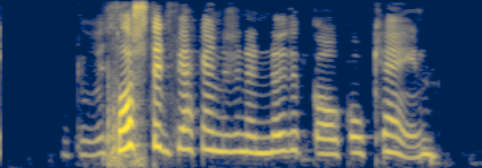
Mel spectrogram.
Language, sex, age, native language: Icelandic, male, 10, Icelandic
